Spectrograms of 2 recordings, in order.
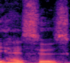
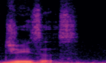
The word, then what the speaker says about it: Jesus: He's always, everyone, although it should be Jesus, because that was in recognition of the Mexican half of his family, everyone always pronounced it Jesus.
